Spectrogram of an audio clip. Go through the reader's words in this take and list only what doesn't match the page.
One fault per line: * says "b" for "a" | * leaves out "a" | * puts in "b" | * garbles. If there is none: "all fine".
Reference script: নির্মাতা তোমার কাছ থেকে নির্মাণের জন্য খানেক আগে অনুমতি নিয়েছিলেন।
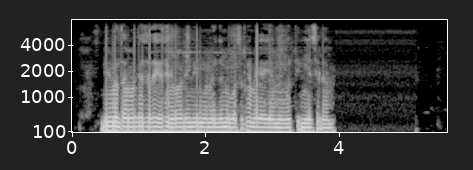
* says "আমার" for "তোমার"
* puts in "সিনেমাটি"
* puts in "বছর"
